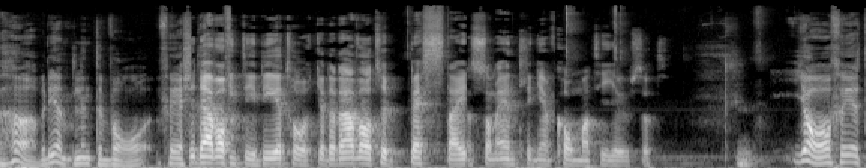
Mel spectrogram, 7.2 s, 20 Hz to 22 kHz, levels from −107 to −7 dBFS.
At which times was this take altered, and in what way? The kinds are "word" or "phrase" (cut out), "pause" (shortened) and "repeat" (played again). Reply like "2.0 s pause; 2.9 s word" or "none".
1.6 s word; 1.9 s word; 3.9 s word; 4.6 s word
